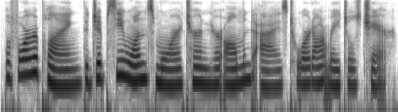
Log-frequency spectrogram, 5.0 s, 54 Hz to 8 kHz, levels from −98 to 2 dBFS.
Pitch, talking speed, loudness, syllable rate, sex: 205 Hz, 170 wpm, -16 LUFS, 4.5 syllables/s, female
